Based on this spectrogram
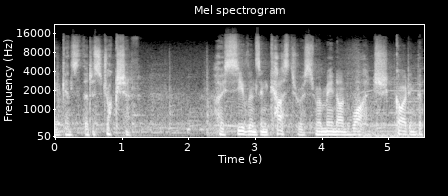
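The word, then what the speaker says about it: Castorice: In the game, they say Castorize. No, they say pronounce it Castorus. Yeah, Castorus. Yeah, I guess it's the correct pronunciation.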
